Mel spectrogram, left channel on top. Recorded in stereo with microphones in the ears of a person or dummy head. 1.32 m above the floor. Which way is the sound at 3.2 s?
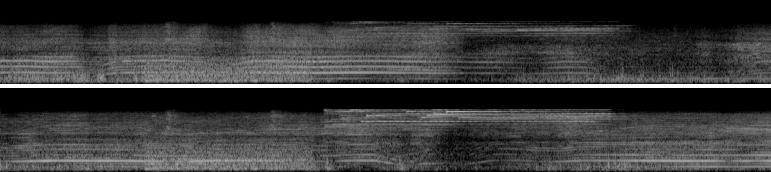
65° right (ahead or behind).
